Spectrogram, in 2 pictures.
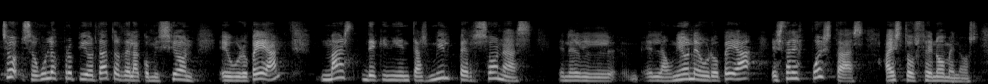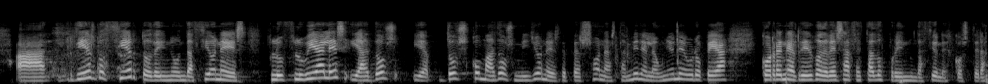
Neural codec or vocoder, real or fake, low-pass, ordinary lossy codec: none; real; none; none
